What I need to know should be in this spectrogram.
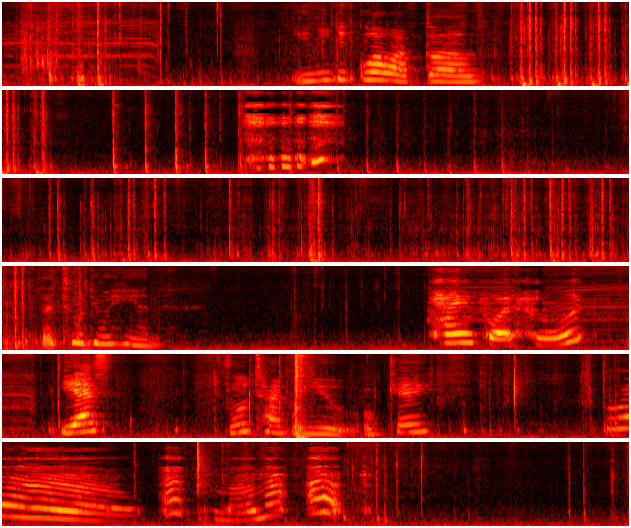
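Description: Hands tap and rustle against a plastic doll.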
